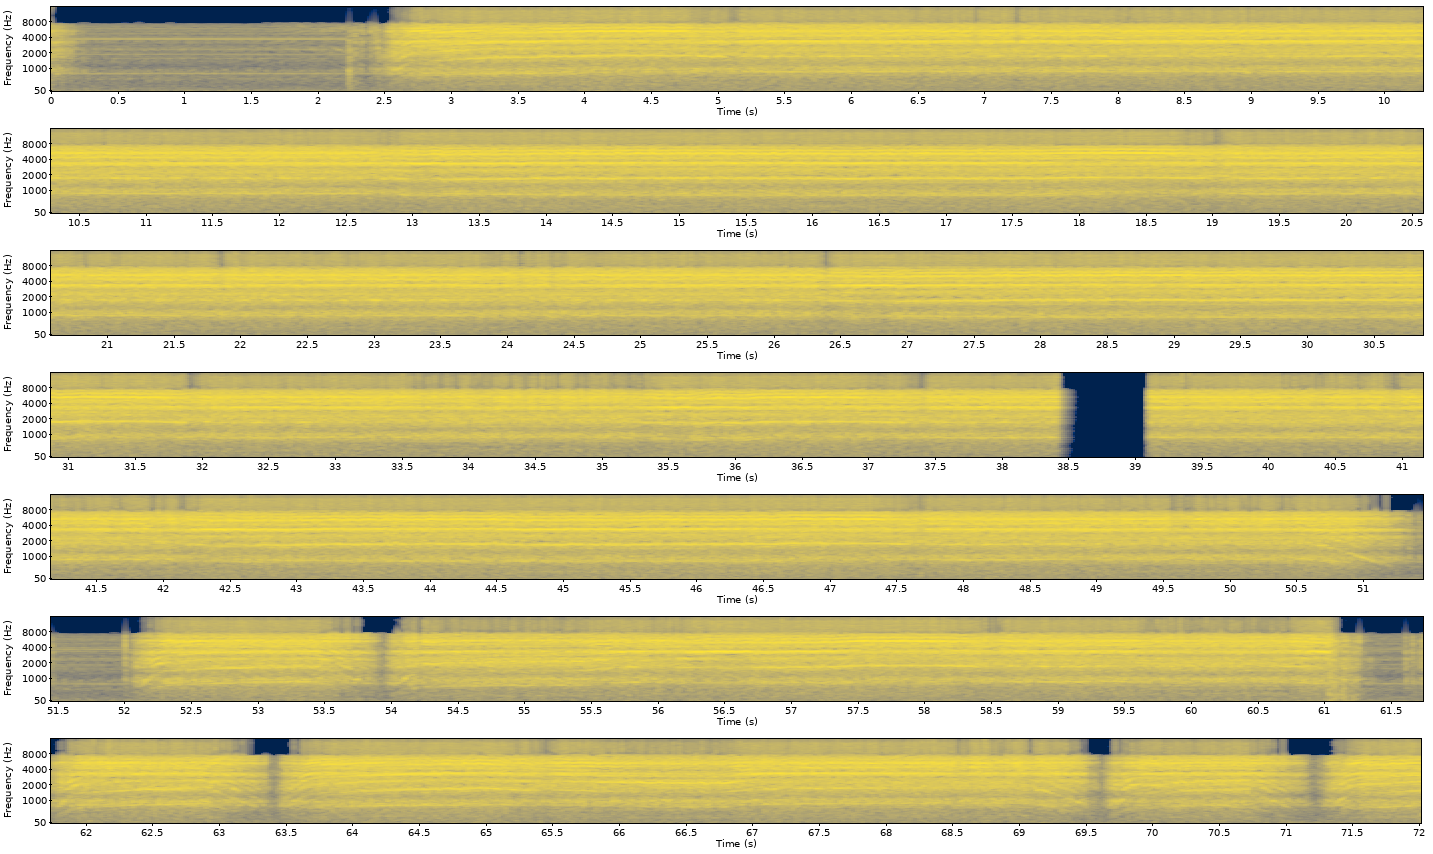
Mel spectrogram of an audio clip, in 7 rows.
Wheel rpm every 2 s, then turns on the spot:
0, 80, 220, 230, 230, 230, 230, 210, 210, 230, 230, 240, 230, 220, 210, 210, 230, 230, 230, 230, 230, 210, 210, 220, 230, 80, 150, 180, 220, 230, 160, 140, 200, 220, 170, 120.
none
